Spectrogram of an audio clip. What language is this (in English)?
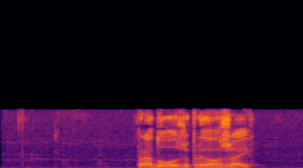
Russian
